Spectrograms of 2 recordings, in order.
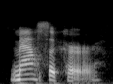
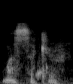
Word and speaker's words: massacre: Massacre. Okay, massacre. Good, massacre. Thank you. Okay. Whenever you see this RE like this, it's pronounced the same as ER.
